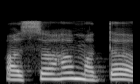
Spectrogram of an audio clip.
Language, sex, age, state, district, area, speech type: Odia, female, 18-30, Odisha, Kandhamal, rural, read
